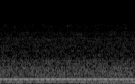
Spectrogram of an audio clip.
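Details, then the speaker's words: Repaired Sunbeam Carousel rotisserie, with its burned-out motor repaired, near the end of a 20-minute test run. A steady, even, low motor hum with no catching or labouring; the basket turns well and nothing is smoking. "Basket did very well. It's not on fire by any means. It's not smoking like a pig. It's doing what it's supposed to do."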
